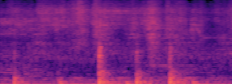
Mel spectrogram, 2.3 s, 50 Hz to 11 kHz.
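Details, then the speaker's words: Lexus IS300 at 300k, never replaced rear knuckle spherical bushing: four dull low thuds as the suspension is rocked by hand, the knuckle moving while the lower arm stays still; worn, damaged rear knuckle spherical bushing needing replacement. "watch you hear that movement that is that spherical bushing down here"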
